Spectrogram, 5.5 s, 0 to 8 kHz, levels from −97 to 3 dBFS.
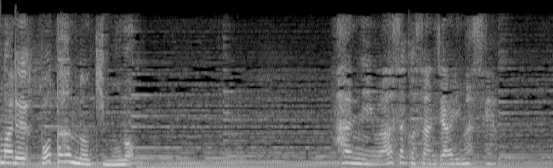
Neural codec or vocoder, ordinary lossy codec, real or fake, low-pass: none; AAC, 32 kbps; real; 7.2 kHz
